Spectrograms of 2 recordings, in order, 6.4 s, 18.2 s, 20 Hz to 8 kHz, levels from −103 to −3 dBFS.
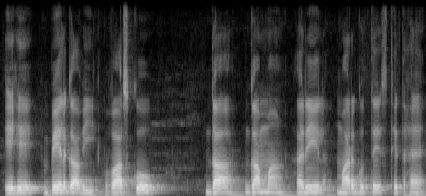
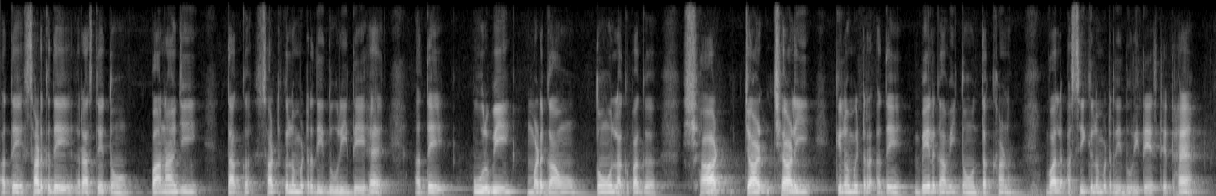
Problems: background sounds at intervals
